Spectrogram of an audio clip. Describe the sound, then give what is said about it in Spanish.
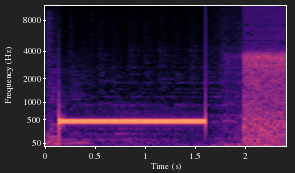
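A telephone dial tone on an outgoing call: one loud, steady, mid-pitched hum lasting about a second and a half, then it cuts off and gives way to a hissy line noise. “A ver, vamos a llamarle a ver qué sucede”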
